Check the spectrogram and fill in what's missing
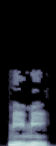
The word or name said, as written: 秘密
